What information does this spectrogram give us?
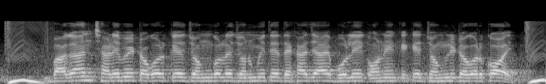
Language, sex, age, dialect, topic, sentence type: Bengali, male, 18-24, Western, agriculture, statement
